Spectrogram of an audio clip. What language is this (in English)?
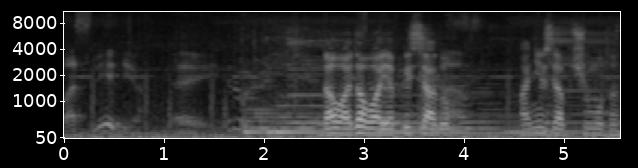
Russian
